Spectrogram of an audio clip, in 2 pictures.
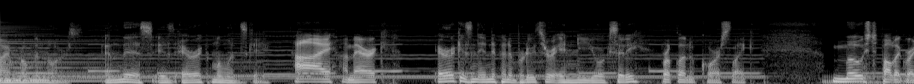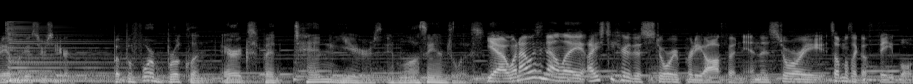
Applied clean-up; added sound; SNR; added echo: none; Acoustic guitar; 13 dB; none.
